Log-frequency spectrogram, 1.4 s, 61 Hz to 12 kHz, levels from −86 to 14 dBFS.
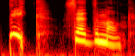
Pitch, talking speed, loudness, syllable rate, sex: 260 Hz, 175 wpm, -16 LUFS, 4.6 syllables/s, female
